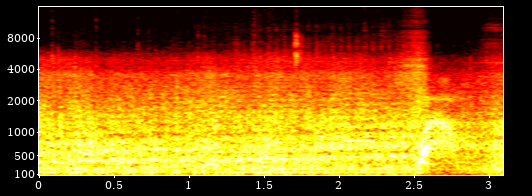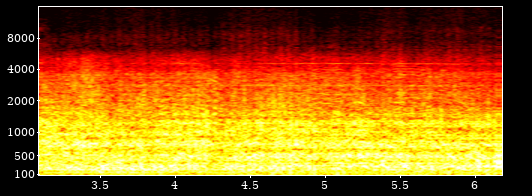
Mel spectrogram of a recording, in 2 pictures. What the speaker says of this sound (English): Do aerobatics in a helicopter, quite unique skill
